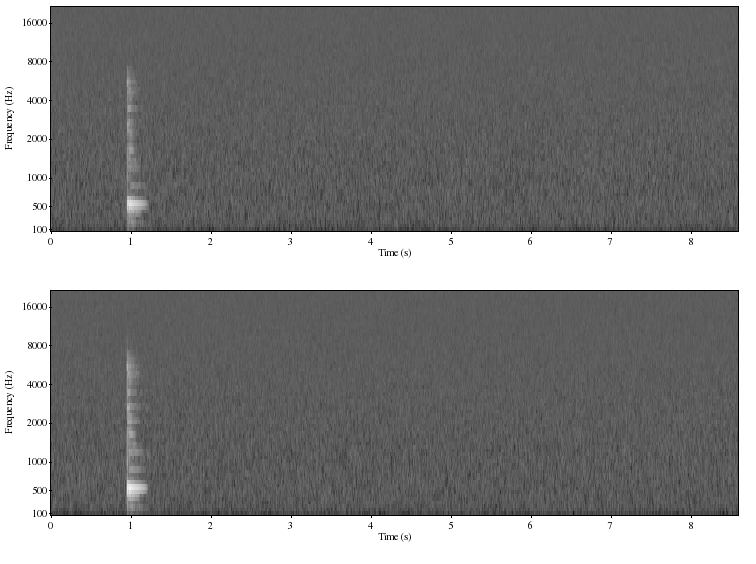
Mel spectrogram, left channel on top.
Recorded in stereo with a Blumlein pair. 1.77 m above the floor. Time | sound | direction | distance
0.9 | a cowbell | 25° right | 0.8 m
